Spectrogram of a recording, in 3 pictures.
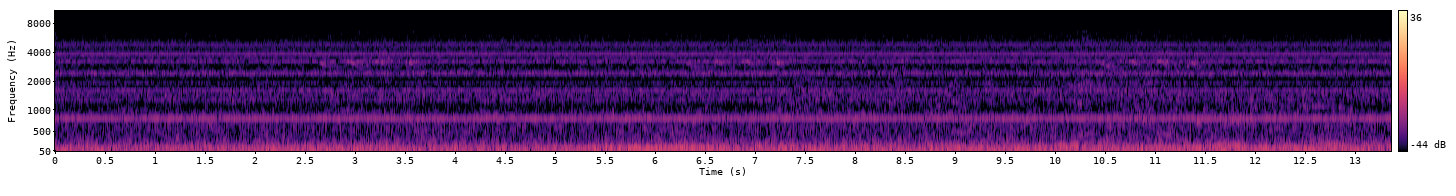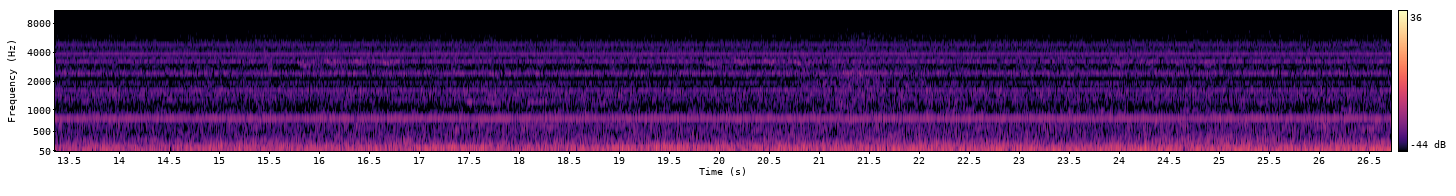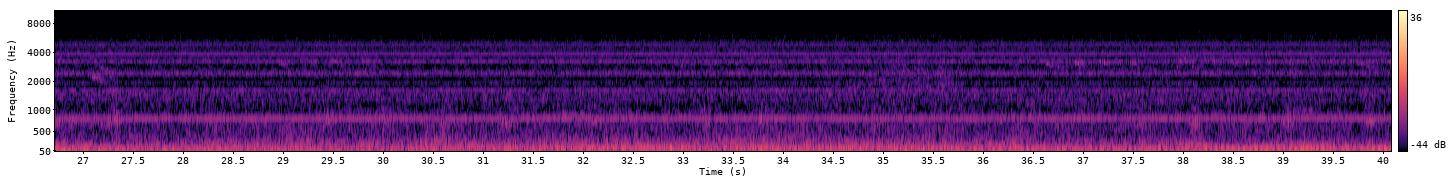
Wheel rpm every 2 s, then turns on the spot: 0, 0, 0, 0, 0, 0, 0, 0, 0, 0, 0, 0, 0, 0, 0, 0, 0, 0, 0, 0.
none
